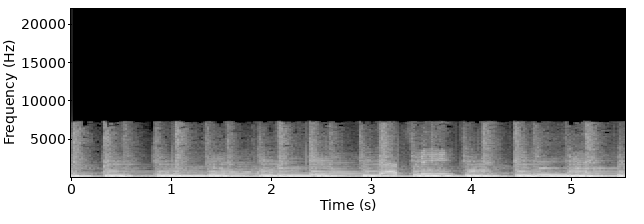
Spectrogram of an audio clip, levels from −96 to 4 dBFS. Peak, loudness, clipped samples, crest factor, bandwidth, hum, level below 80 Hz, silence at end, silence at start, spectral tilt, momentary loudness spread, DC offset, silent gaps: 0 dBFS; -14 LUFS; under 0.1%; 12 dB; 7.6 kHz; none; -26 dBFS; 0 s; 0 s; -6.5 dB/octave; 4 LU; under 0.1%; none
